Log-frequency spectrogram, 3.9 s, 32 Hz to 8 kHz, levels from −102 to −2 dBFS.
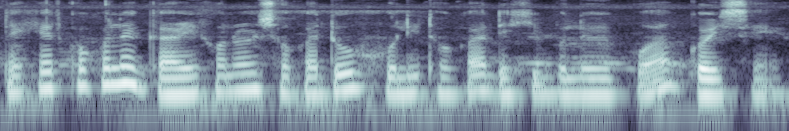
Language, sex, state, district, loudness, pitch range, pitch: Assamese, male, Assam, Sonitpur, -17 LUFS, 150-185 Hz, 155 Hz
